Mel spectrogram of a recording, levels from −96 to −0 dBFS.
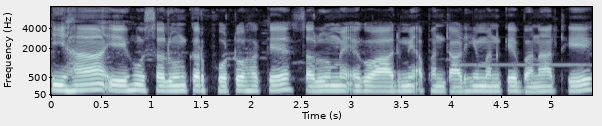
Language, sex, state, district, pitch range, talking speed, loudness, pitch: Sadri, male, Chhattisgarh, Jashpur, 120-130 Hz, 190 wpm, -16 LUFS, 125 Hz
